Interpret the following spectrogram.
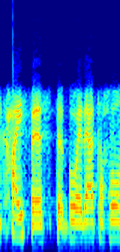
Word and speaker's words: Kajfosz: That's how you say it? Kajfosz. I know. I had no idea. It's exactly like it's spelled.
